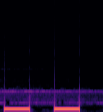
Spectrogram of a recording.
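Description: A telephone busy tone after the caller hangs up: two steady, mid-pitched beeps, each about half a second long, separated by a short silence, with no other sound.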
